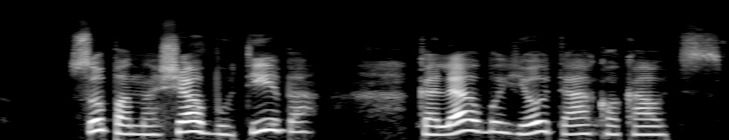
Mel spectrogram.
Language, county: Lithuanian, Kaunas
